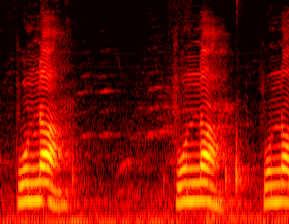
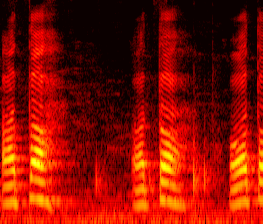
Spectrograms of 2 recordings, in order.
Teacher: तो विसर्ग ह का उच्चारण कराता है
